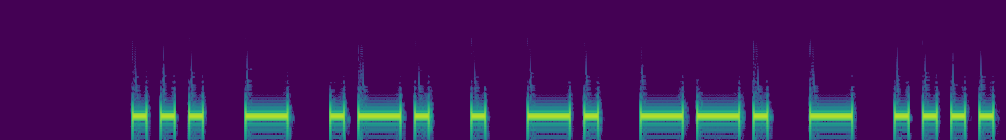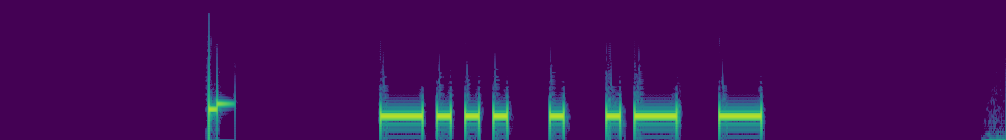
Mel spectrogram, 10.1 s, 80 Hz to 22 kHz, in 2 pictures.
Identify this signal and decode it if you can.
Morse code, heard as a keyed tone, about 17 wpm, 700 Hz. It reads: STRENGTH BEAT
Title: Sentences from Top 1300 Words - New Word Drill Alt - 17wpm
